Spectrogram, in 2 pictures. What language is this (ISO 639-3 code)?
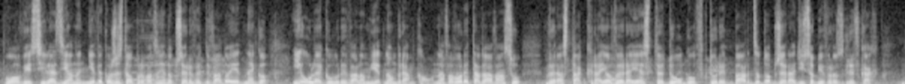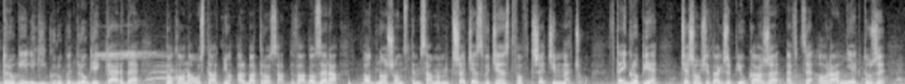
pol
